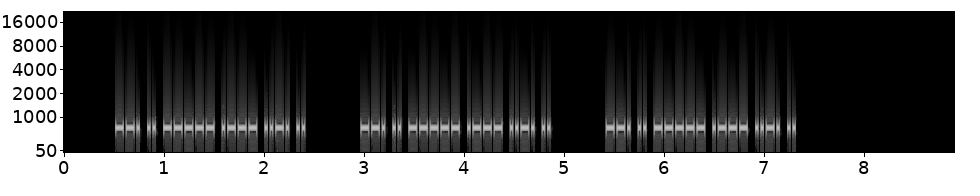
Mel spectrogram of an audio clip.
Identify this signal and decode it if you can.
Morse code, heard as a keyed tone, about 46 wpm, 700 Hz. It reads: GI0JFI GI0JFI GI0JFI
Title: DXCC-100 Call Signs - 6 Characters - Repeated 3x - 45wpm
